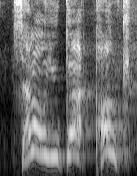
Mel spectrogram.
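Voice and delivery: very high falsetto granny taunt; hammed-up tough granny; feisty old lady. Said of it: "and she's like".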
